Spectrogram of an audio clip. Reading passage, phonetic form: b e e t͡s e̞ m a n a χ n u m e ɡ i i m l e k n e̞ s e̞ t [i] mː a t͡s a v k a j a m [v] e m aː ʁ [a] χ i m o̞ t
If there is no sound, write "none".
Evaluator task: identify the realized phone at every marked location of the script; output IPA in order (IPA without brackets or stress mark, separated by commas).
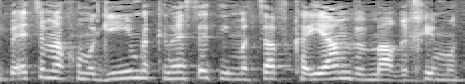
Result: i, v, i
